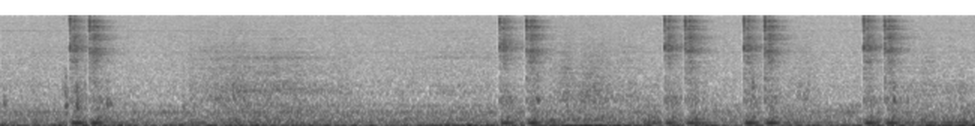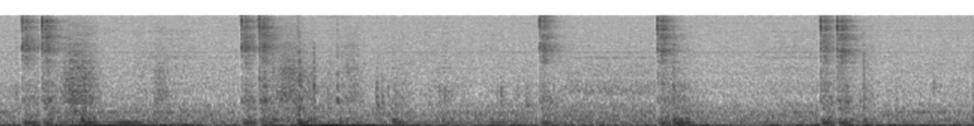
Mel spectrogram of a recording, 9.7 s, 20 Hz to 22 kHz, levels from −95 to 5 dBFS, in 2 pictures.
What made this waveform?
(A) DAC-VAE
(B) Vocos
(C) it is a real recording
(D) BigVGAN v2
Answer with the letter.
C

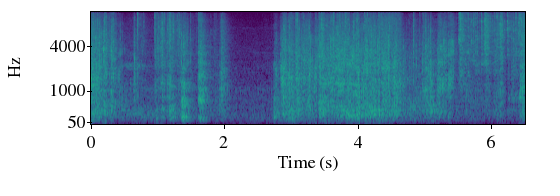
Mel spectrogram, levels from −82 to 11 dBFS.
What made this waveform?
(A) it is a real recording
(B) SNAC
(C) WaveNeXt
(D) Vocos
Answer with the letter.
D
